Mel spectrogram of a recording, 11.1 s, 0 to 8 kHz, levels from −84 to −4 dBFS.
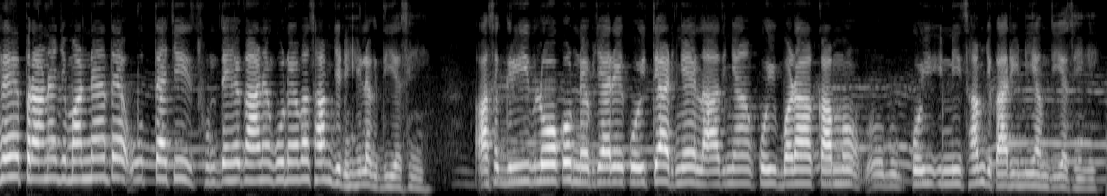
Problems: background sounds at intervals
